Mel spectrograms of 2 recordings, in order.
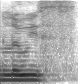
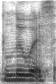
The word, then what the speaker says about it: Lewis: I keep hearing Louis. Louisis like she's His name is not Louis. I've been mispronouncing Lewis. Actually, I've been saying it wrong.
